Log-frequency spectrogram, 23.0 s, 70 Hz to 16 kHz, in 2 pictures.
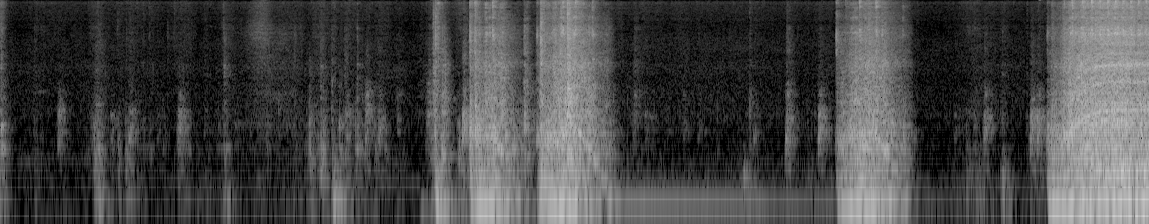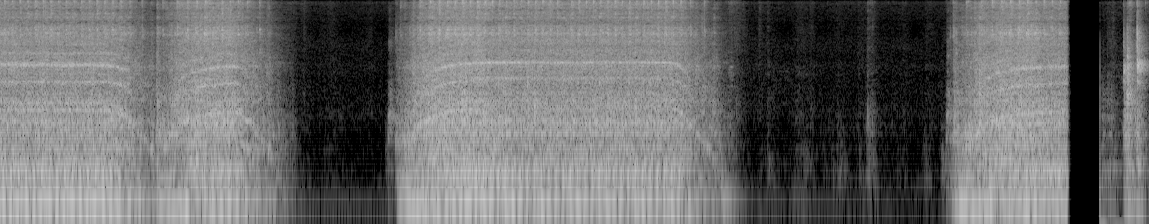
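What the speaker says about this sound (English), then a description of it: "Now you can stitch around your pocket pieces." A home sewing machine stitching around dress pocket pieces for a Burda 6310 casual dress, running in several bursts of fast whirring stitches of a few seconds each, separated by pauses with small handling clicks and taps.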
